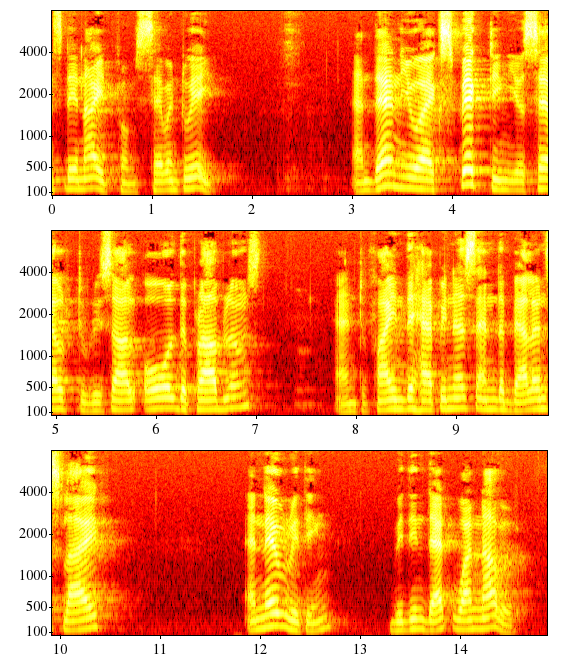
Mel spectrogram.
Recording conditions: large echoing room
